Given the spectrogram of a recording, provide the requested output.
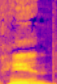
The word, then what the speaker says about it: pain: I think it's pronounced pan. – Pan? – Okay. In French. – But spelled pain. – Same spelling. – P-A-I-N.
